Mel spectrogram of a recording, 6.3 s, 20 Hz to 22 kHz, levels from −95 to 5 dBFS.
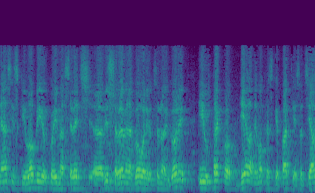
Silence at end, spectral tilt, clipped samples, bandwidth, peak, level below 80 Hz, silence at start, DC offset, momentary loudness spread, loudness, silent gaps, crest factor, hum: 0 s; -5 dB/octave; under 0.1%; 8.8 kHz; -12 dBFS; -64 dBFS; 0 s; under 0.1%; 5 LU; -26 LUFS; none; 14 dB; none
